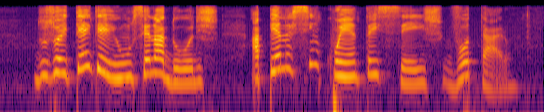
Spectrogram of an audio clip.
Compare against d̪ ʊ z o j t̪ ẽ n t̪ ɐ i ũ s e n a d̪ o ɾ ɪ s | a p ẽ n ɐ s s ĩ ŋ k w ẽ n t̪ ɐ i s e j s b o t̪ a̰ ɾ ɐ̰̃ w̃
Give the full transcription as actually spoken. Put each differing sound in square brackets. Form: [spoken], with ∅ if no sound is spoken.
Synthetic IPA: d̪ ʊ z o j t̪ ẽ n t̪ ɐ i ũ s e n a d̪ o ɾ ɪ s | a p ẽ n ɐ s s ĩ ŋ k w ẽ n t̪ ɐ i s e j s [v] o t̪ a̰ ɾ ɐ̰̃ w̃

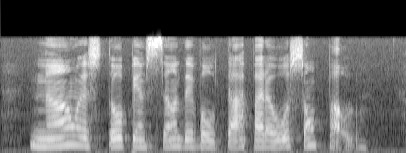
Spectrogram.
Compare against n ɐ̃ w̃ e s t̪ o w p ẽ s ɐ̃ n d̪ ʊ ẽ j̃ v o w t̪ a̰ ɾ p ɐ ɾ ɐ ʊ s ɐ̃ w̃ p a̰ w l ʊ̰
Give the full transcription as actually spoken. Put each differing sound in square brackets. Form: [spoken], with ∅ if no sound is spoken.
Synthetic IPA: n ɐ̃ w̃ e s t̪ o w p ẽ s ɐ̃ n d̪ ʊ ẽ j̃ v o w t̪ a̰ ɾ p [a] ɾ ɐ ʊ s ɐ̃ w̃ p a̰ w l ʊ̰

